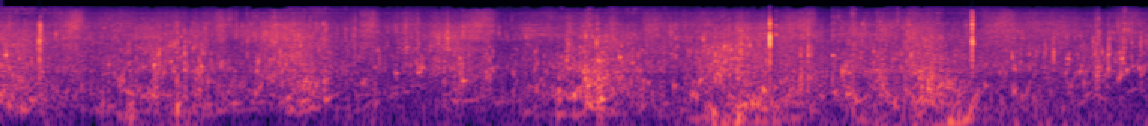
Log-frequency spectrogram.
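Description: Kayak paddle strokes: a Pelican paddle's blades dipping and pulling through choppy lake water, each stroke a swell of splashing and dripping, about every second or so.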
